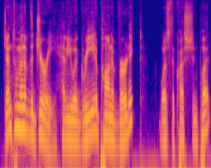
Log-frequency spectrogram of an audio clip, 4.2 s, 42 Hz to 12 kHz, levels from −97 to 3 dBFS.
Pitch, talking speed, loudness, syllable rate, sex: 120 Hz, 200 wpm, -20 LUFS, 5.6 syllables/s, male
